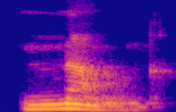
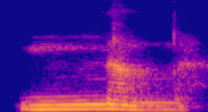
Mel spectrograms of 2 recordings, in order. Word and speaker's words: ng: But if the NG is by itself, if it's its own standalone word, it's pronounced nung, like the English word tongue, but with an N. Nung, nung.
